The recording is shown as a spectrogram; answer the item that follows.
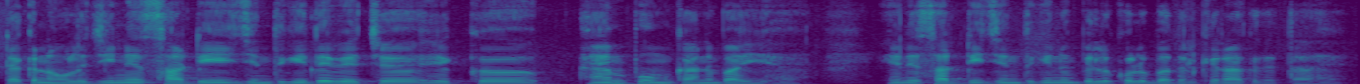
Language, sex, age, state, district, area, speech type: Punjabi, male, 30-45, Punjab, Tarn Taran, rural, spontaneous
